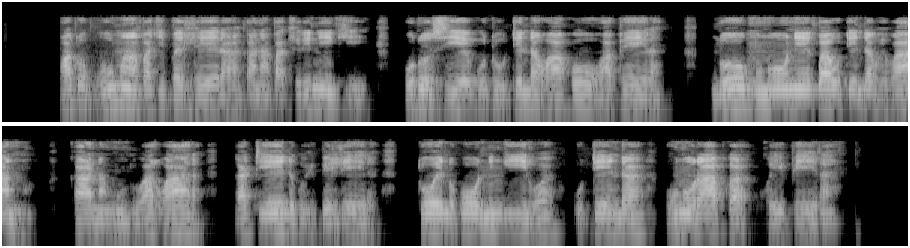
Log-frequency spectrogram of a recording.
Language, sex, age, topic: Ndau, female, 36-49, health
